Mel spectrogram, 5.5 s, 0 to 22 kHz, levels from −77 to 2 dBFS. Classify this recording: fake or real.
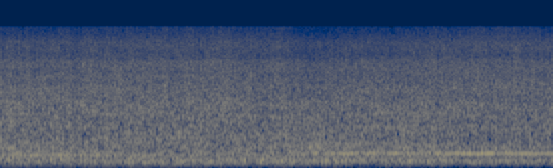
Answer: real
